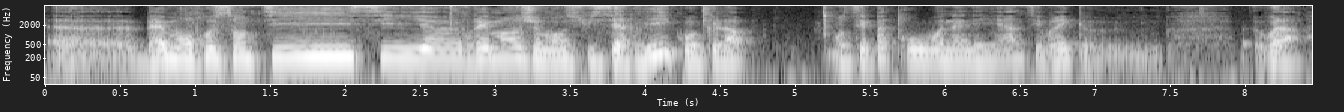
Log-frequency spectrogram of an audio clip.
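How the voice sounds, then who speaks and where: This middle-aged crafts vlogger, from southern France and carrying its accent, has a medium-pitched, slightly mellow voice. Indoors in her home craft workshop, she talks casually to camera, hesitant, full of fillers, and often restarting.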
